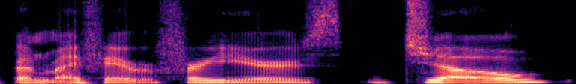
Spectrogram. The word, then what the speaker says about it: Djo: Joe is his name. DJ O is how it's spelled.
